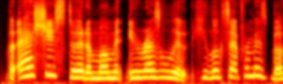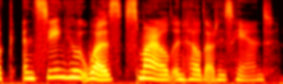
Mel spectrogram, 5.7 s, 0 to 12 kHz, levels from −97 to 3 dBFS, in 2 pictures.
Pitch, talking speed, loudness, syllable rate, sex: 250 Hz, 255 wpm, -16 LUFS, 5.8 syllables/s, female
